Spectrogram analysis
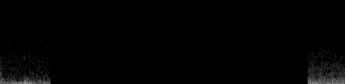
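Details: Brief low rumbling noise at the start and end, with a long stretch of silence between.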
